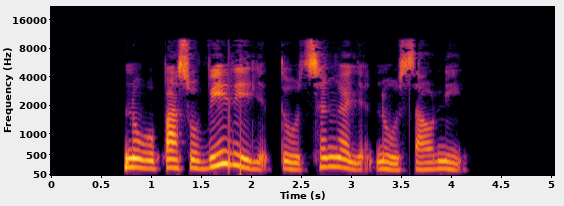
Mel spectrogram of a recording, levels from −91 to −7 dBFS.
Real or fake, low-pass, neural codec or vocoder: real; 9.9 kHz; none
